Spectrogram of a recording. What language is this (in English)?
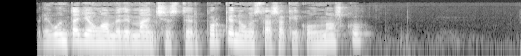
Galician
